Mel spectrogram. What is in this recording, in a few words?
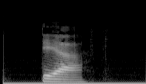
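"tia1", Teochew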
